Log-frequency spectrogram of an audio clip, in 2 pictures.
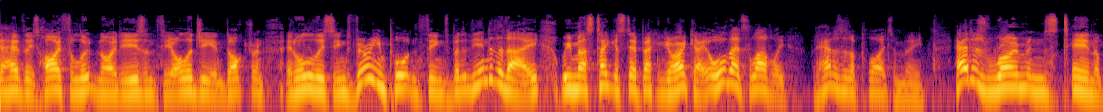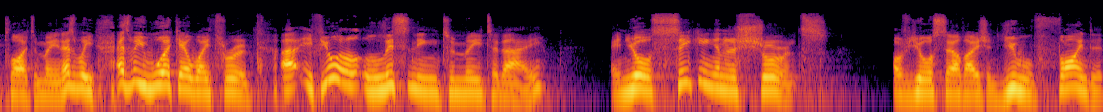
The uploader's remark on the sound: This sermon was preached to the Rock Christian Church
